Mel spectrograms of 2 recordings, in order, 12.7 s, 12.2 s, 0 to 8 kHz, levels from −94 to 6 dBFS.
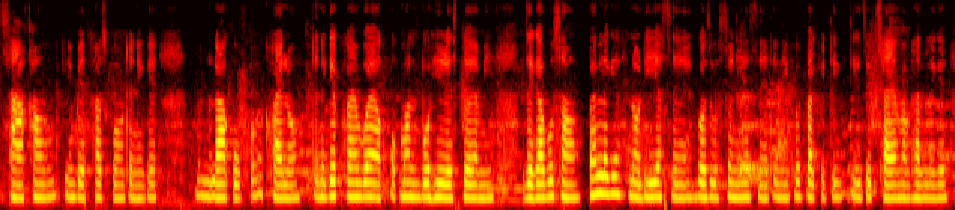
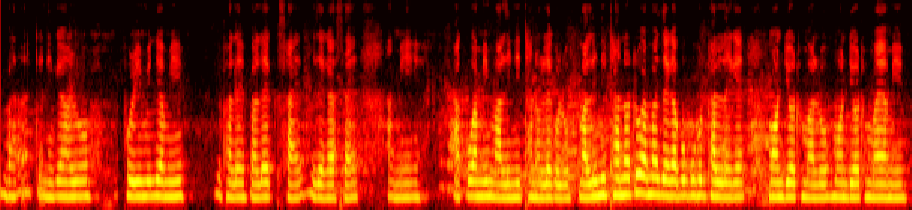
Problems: constant background noise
